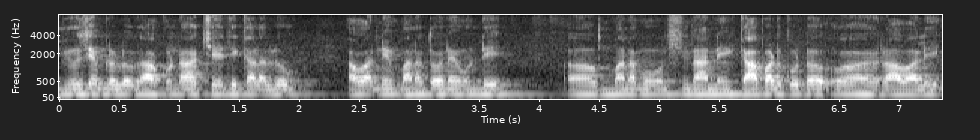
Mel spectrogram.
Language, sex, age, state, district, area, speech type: Telugu, male, 30-45, Telangana, Hyderabad, rural, spontaneous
